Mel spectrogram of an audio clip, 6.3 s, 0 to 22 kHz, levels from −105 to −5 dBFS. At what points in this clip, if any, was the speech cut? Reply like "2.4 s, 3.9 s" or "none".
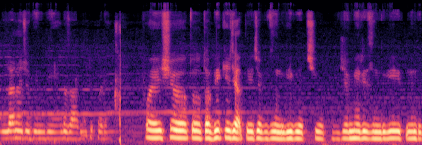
1.7 s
